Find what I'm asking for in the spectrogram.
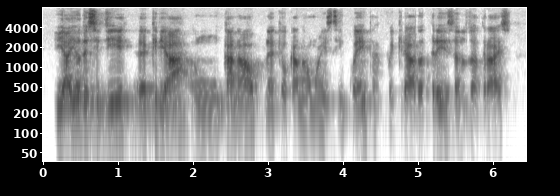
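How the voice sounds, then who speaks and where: With ordinary pitch variation, a man keeps a moderate pace in an ordinary speaking voice. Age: 60s. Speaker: retired marketing executive and video channel creator. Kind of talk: webinar panel talk.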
